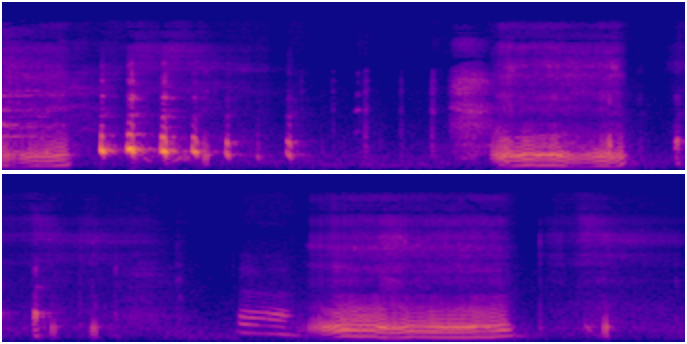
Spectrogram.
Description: Snoopy snores louder then my fiance'!!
